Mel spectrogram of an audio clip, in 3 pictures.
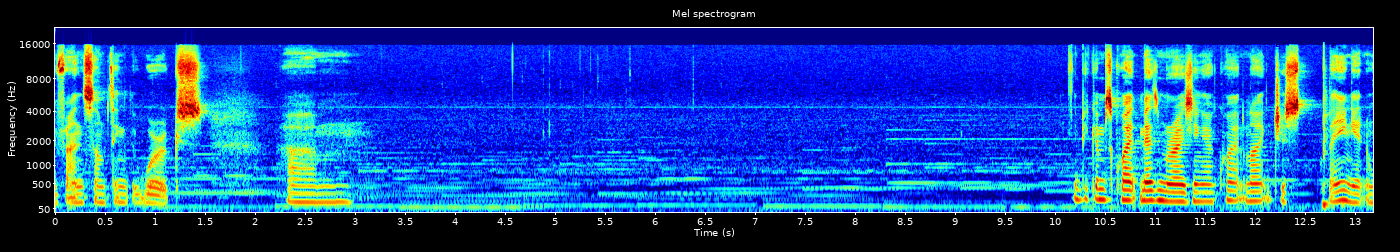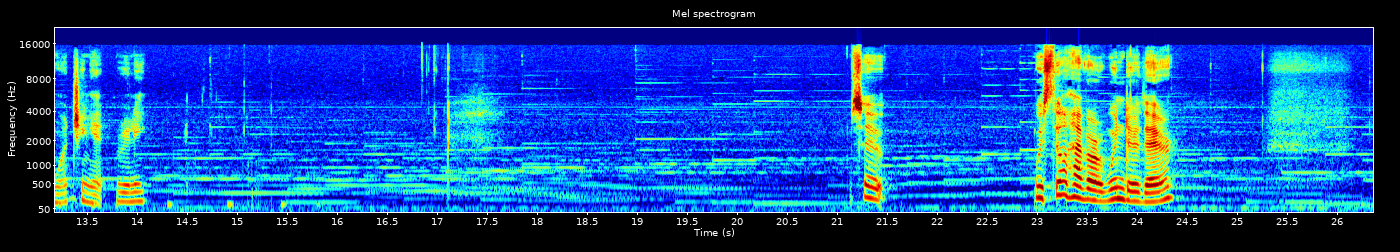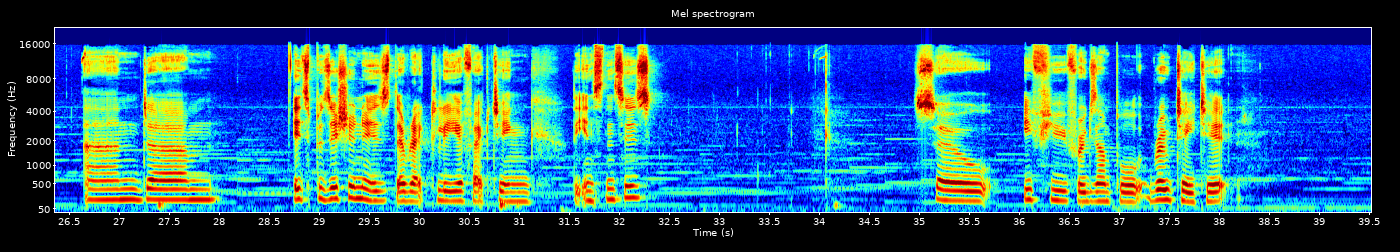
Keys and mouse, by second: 16.0 space, 18.1 click, 18.8 click, 19.6 click, 20.3 click, 25.4 click, 34.8 r.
